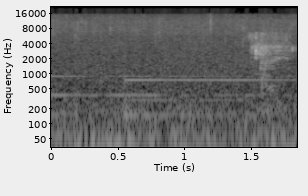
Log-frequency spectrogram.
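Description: Steady rain pattering and hissing on surfaces outdoors, a continuous soft wash with a faint tonal hum underneath and a brief brighter splash near the end.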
